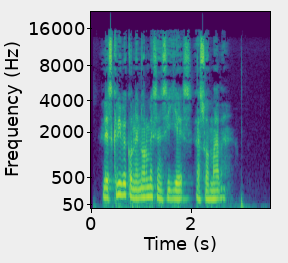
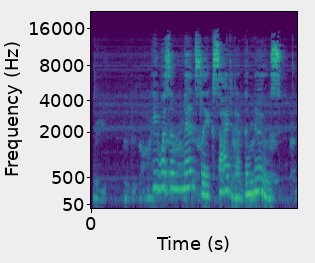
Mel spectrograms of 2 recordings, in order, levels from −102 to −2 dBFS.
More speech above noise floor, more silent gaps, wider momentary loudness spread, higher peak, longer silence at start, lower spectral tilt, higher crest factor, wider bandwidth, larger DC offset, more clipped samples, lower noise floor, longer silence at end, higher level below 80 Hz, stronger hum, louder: first, 41 dB vs 28 dB; neither; second, 7 LU vs 13 LU; first, 0 dBFS vs -14 dBFS; first, 0.25 s vs 0.05 s; first, -4 dB/octave vs -2.5 dB/octave; about the same, 18 dB vs 22 dB; about the same, 16 kHz vs 16 kHz; neither; neither; about the same, -58 dBFS vs -61 dBFS; first, 0.55 s vs 0 s; first, -46 dBFS vs -72 dBFS; neither; first, -16 LUFS vs -31 LUFS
